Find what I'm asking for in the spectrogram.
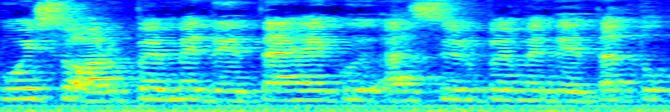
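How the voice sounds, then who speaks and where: Music can be heard behind a woman. Her voice sits at a medium pitch. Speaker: anchor and professional voice artist. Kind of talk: casual vlog talk to camera. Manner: enthusiastic, chatty.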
